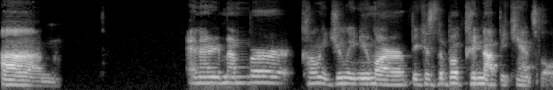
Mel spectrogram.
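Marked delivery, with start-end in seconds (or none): none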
